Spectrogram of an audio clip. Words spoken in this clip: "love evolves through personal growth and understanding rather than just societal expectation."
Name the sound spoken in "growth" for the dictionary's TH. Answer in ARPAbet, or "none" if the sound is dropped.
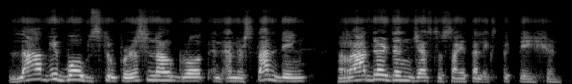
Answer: T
